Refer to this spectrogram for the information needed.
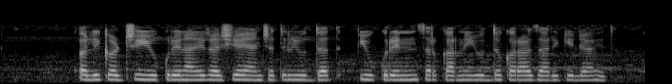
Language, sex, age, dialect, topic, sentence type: Marathi, female, 25-30, Varhadi, banking, statement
